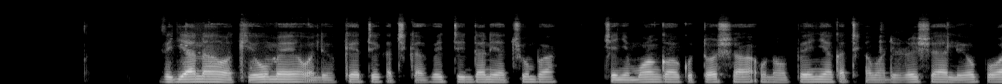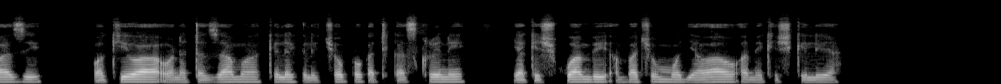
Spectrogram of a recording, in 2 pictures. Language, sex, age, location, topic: Swahili, male, 18-24, Dar es Salaam, education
